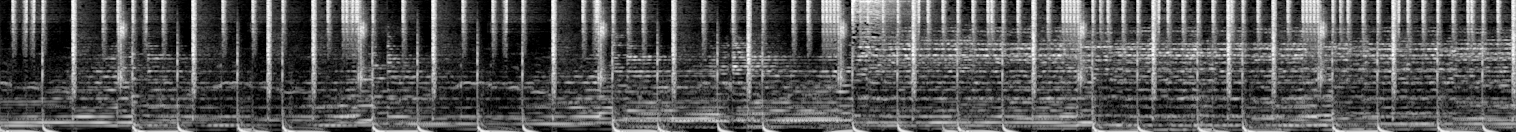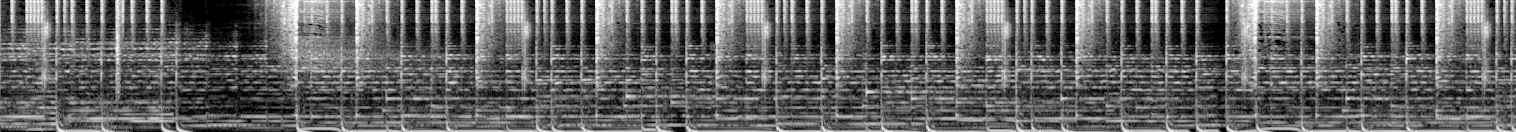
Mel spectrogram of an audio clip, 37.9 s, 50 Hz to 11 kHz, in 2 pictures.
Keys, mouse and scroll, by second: 0.9 ctrl+click, 3.3 right click, 4.4-5.0 scroll up 1, 5.8-6.4 scroll up 1, 7.6 ctrl+right click, 8.1 ctrl+scroll down 1, 9.2-9.6 scroll down 1, 9.9-10.3 scroll up 1, 17.2 ctrl+right click, 17.9-18.3 ctrl+scroll down 1, 19.3 ctrl+r, 19.5 ctrl+r, 19.7 ctrl+r, 21.0 ctrl+r, 22.0 ctrl+r, 22.5 ctrl+r, 23.3 double click, 27.3 double click.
